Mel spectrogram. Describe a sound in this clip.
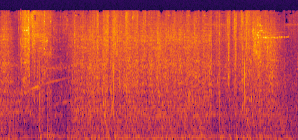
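Laser bolts zip past and hit a shimmering energy shield.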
